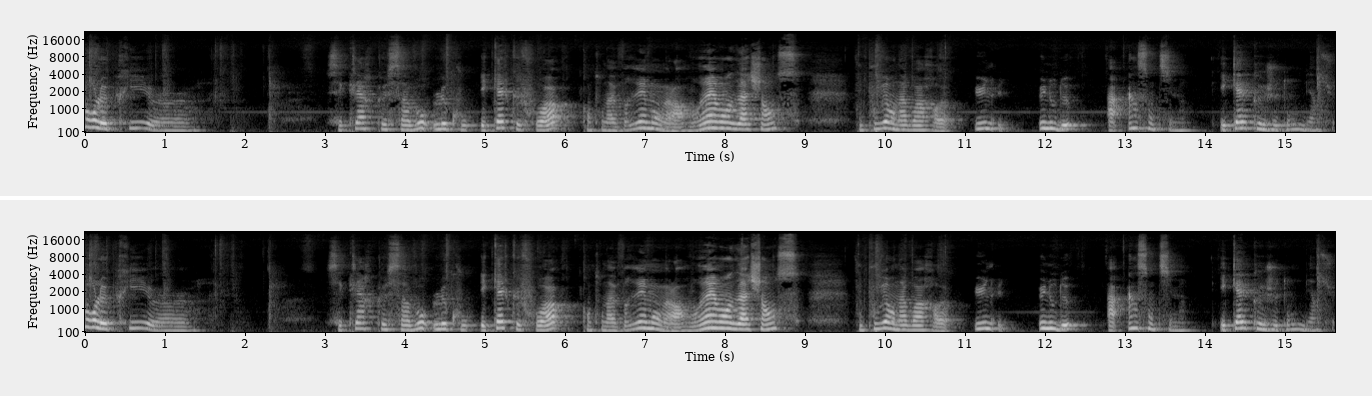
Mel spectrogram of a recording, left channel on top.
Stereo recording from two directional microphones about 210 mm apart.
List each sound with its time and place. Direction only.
0.1 s speech: 35° right (ahead or behind)
3.0 s speech: 30° right (ahead or behind)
